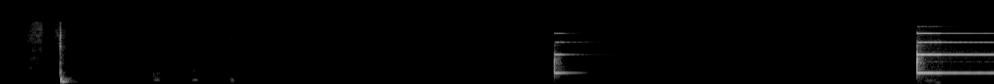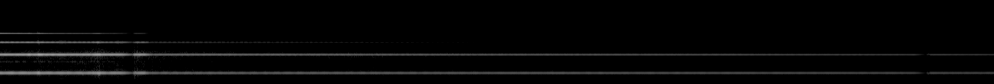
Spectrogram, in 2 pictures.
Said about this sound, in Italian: Ascoltiamo un suono di campana.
